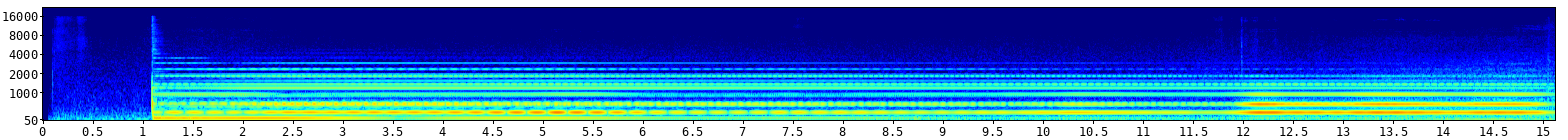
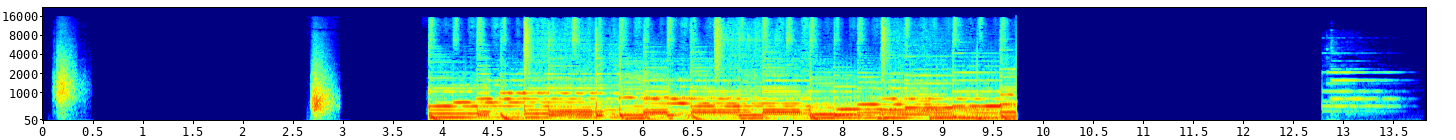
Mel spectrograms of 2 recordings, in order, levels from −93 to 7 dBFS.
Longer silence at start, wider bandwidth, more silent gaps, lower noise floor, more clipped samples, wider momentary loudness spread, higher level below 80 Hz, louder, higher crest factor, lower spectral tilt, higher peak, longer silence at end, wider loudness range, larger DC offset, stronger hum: first, 1.1 s vs 0.15 s; second, 3.1 kHz vs 16 kHz; second, none vs 0.50-2.60 s, 3.06-3.79 s, 9.75-12.76 s; first, -59 dBFS vs -41 dBFS; neither; about the same, 14 LU vs 15 LU; second, -54 dBFS vs -30 dBFS; second, -26 LUFS vs -12 LUFS; about the same, 16 dB vs 14 dB; first, -10.5 dB/octave vs -7 dB/octave; second, -10 dBFS vs 0 dBFS; second, 0 s vs 0.5 s; second, 10 LU vs 14 LU; neither; neither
